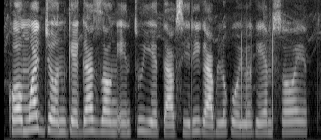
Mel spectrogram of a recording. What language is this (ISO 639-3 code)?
kln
